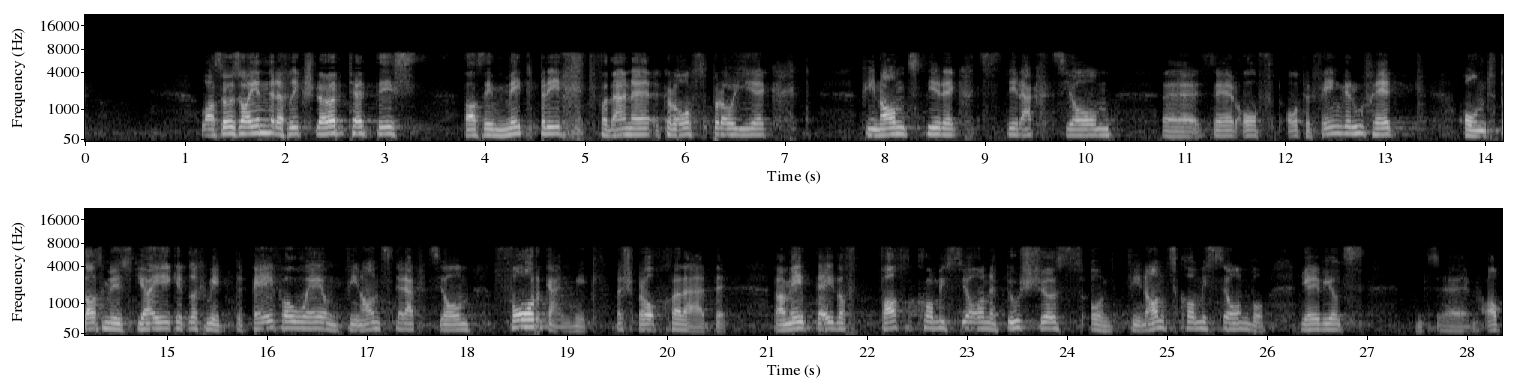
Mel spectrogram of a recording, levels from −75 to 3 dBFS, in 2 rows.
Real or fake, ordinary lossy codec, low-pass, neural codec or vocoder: fake; none; 7.2 kHz; codec, 16 kHz, 1.1 kbps, Voila-Tokenizer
